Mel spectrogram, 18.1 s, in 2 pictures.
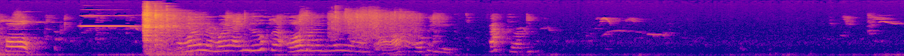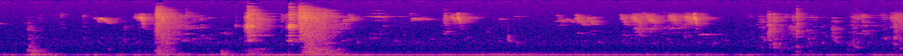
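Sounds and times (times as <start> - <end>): small birds chirping: 0.0 - 1.0, 1.9 - 7.2, 8.2 - 18.0
low steady hum: 6.6 - 18.0.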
